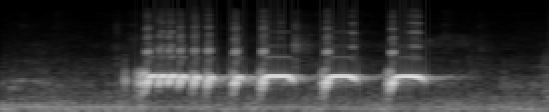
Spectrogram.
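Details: Zebra dove song used as a therapy recording to set other doves singing: a quick burst of clipped, ringing coo notes, about six in a row, the last ones longer and drawn out, over a faint low hum.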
